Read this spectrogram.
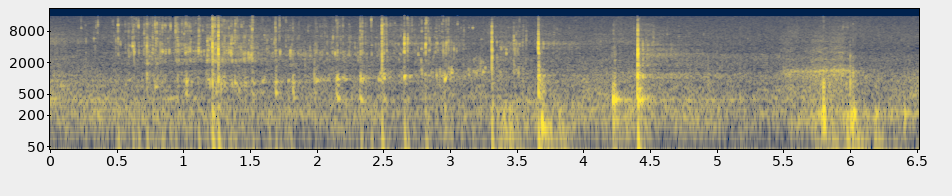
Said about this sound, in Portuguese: O que, é que eu tenho na minha mão? um copo d'água. Você, você viu que é um copo d'água? Você sabe que é um copo d'água primeiro porque você está olhando, é um líquido transparente porque você viu o que eu estava colocando dentro.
